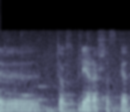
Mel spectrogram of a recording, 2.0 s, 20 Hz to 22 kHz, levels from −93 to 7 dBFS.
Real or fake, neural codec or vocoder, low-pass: real; none; 7.2 kHz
